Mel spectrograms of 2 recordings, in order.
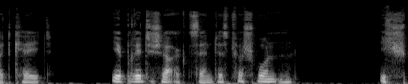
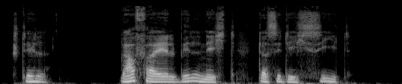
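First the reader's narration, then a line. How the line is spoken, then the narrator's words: Calm familiar voice near ear. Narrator (German): eine vertraute Stimme neben meinem Ohr ruhig sagt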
